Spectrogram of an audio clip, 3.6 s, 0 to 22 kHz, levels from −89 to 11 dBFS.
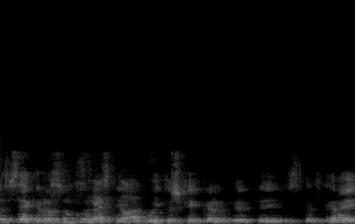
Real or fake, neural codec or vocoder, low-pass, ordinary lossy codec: real; none; 7.2 kHz; AAC, 32 kbps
